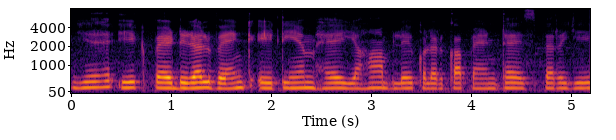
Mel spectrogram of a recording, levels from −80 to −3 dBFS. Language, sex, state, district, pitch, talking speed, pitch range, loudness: Hindi, male, Bihar, Bhagalpur, 185 Hz, 185 wpm, 185-195 Hz, -25 LUFS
